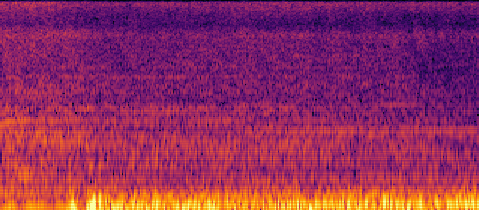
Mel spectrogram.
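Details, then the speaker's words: Old John Deere kerosene turbine forced-air heater running on waste oil with gasoline, top split open to vent: steady low roar with slightly uneven throb, seems to burn cleaner with less flame; running normally. "It seems to be, it seems to burn a little cleaner if I let that vent, so to speak. And yeah, it seems to flame less."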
